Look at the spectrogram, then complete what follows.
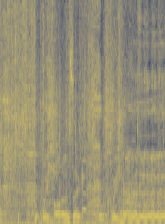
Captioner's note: laughing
